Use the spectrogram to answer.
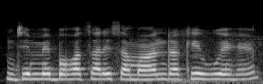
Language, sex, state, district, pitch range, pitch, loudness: Hindi, female, Delhi, New Delhi, 240-250 Hz, 245 Hz, -15 LUFS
